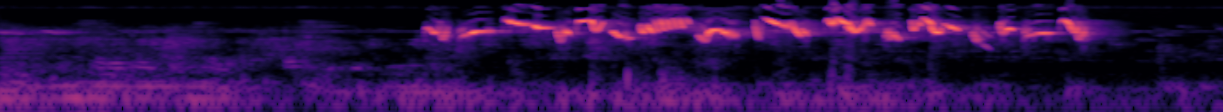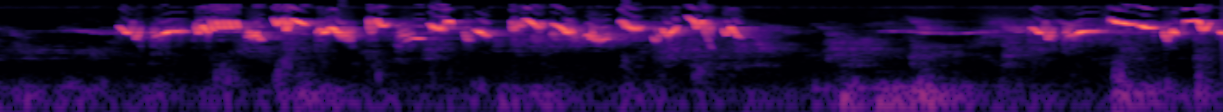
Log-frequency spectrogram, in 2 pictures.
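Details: Black-throated canary in full song, two long bursts of rapid, high twittering and swooping whistles separated by brief pauses, with a third burst starting at the end.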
